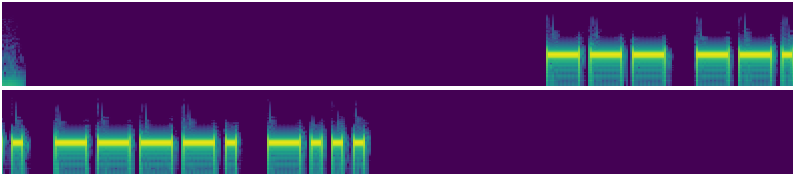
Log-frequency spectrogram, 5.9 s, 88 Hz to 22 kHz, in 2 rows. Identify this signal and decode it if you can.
Morse code, heard as a keyed tone, about 30 wpm, 700 Hz. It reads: OZ9B
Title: DXCC-100 Call Signs - 4 Characters - Repeated 2x - 30wpm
